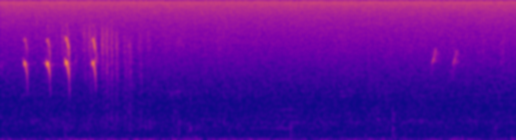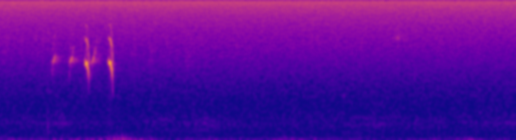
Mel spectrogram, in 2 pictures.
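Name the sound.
juvenile bird calls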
